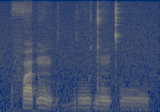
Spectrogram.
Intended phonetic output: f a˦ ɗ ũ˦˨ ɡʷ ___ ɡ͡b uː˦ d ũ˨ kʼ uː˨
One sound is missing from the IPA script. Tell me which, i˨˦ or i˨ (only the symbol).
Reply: i˨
